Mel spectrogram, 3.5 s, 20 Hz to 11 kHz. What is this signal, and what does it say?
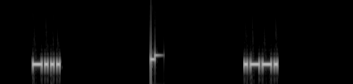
Morse code, heard as a keyed tone, about 40 wpm, 700 Hz. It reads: B P
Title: Single Character (Letter:Number:Punctuation:Prosign) Alt 40wpm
